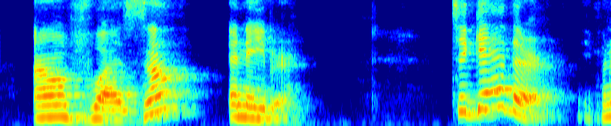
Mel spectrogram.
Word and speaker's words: voisin: Then, a neighbor is un voisin. Here, pronunciation-wise, s is between two vowels, so you pronounce it like a z sound. Un voisin, a neighbor.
